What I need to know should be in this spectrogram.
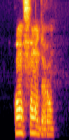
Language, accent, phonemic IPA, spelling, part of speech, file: French, Canada, /kɔ̃.fɔ̃.dʁɔ̃/, confondront, verb, LL-Q150 (fra)-confondront.wav
- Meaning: third-person plural future of confondre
